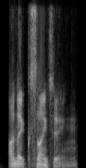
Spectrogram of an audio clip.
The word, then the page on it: unexciting: British English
